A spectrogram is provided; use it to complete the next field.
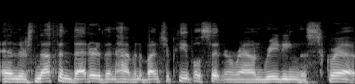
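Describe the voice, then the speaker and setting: A man's medium-pitched voice with an American accent and a dark, mellow tone. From New Jersey. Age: 60s. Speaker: screenwriter and filmmaker. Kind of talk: casual interview.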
